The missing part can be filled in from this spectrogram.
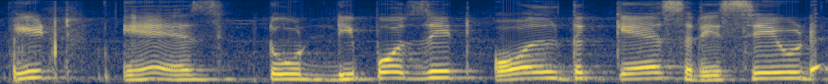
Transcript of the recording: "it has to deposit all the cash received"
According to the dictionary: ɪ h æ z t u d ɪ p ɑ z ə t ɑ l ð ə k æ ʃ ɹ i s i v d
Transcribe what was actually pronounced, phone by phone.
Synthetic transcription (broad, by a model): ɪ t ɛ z t u d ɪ p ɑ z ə t ɑ l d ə k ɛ s ɹ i s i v d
